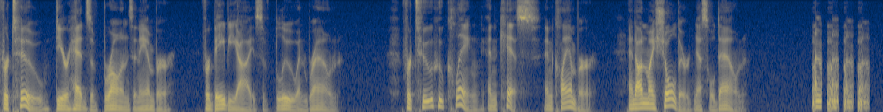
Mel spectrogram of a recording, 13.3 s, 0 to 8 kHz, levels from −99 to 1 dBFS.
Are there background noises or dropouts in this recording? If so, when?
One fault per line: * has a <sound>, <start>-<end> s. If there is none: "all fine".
* has a laugh, 12.2-13.1 s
